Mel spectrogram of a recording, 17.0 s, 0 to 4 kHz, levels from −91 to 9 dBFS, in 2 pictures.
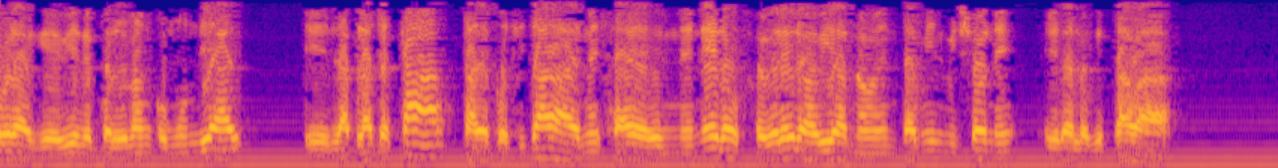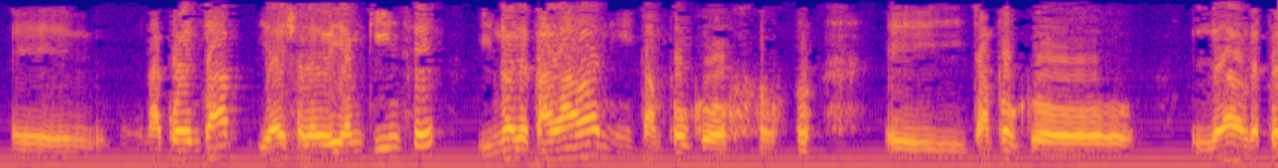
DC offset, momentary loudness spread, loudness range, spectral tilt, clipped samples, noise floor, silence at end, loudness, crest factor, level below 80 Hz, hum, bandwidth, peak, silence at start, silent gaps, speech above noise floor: under 0.1%; 10 LU; 4 LU; -9 dB/octave; under 0.1%; -31 dBFS; 0 s; -11 LUFS; 10 dB; -34 dBFS; none; 4 kHz; 0 dBFS; 0 s; none; 21 dB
